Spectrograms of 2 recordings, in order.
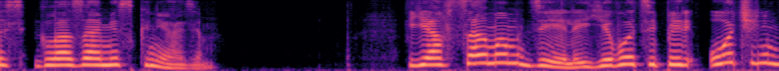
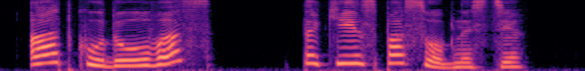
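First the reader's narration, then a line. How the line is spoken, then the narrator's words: Plain. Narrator (Russian): спросила я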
